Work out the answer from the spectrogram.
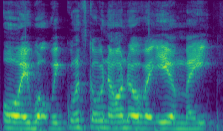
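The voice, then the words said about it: Poor attempt at Cockney-style accent. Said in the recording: “I don't know if it's Cockney, but like whatever accent ... That was absolutely terrible.”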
